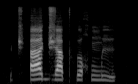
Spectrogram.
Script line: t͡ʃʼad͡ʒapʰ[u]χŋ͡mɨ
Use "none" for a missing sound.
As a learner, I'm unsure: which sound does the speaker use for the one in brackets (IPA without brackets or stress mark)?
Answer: u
